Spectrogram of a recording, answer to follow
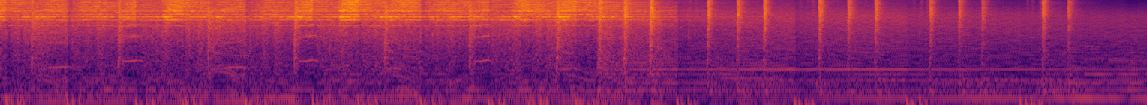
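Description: Heavy metal band playing an instrumental passage with drum kit and guitars and no vocals. About eight seconds in, the dense full-band playing thins to a held chord under evenly spaced drum hits.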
